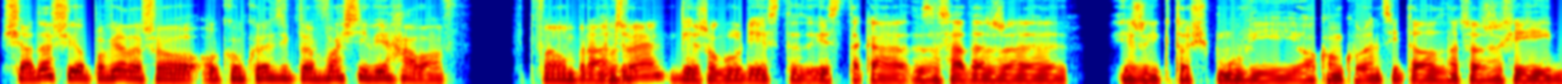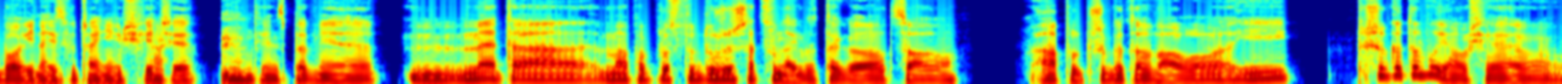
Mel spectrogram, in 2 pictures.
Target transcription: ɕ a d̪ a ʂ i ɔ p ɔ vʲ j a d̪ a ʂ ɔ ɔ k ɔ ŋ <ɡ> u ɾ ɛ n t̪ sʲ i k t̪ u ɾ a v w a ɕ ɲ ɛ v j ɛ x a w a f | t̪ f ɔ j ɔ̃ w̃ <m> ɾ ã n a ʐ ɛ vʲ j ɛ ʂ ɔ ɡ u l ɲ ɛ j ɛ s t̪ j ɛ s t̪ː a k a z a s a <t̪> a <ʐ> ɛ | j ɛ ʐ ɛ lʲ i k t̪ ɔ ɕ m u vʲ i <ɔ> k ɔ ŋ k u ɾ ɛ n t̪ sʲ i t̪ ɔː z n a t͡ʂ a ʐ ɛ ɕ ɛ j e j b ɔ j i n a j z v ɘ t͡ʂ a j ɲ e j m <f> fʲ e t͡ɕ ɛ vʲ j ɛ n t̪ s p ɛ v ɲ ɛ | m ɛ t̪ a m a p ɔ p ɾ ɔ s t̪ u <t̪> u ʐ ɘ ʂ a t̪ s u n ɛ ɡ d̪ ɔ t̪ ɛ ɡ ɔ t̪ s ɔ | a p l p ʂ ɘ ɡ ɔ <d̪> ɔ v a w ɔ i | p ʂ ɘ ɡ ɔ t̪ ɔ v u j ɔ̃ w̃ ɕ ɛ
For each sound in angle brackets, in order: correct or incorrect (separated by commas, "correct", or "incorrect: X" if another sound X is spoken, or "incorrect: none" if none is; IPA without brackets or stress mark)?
incorrect: k, incorrect: b, incorrect: d̪, correct, correct, incorrect: ɕ, incorrect: d̪, incorrect: t̪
